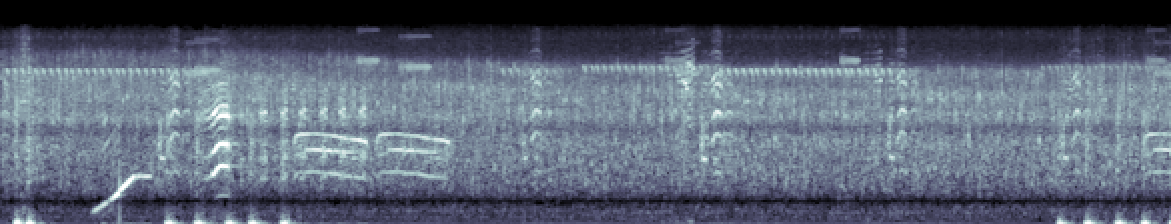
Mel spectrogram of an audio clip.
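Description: A chicken clucks.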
